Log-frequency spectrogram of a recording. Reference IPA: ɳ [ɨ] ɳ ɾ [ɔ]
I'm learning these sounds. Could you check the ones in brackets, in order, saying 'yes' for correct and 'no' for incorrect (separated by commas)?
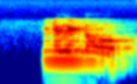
yes, no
